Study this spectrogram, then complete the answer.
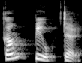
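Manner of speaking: slow কম - পিউ - টার, leaning on পিউ; computer in separate beats, stress on পিউ; stress shown by syllables. Shown as a demonstration. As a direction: press the second syllable of computer. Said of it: "এখান থেকে stress পড়ছে".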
